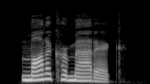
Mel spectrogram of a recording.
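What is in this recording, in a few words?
"monochromatic", English, British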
